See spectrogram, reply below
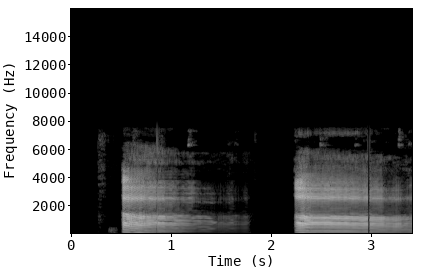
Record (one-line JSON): {"exhalation_length": "3.4 s", "exhalation_amplitude": 21994, "exhalation_signal_mean_std_ratio": 0.5, "survey_phase": "beta (2021-08-13 to 2022-03-07)", "age": "45-64", "gender": "Male", "wearing_mask": "No", "symptom_none": true, "smoker_status": "Ex-smoker", "respiratory_condition_asthma": false, "respiratory_condition_other": false, "recruitment_source": "REACT", "submission_delay": "1 day", "covid_test_result": "Negative", "covid_test_method": "RT-qPCR", "influenza_a_test_result": "Negative", "influenza_b_test_result": "Negative"}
